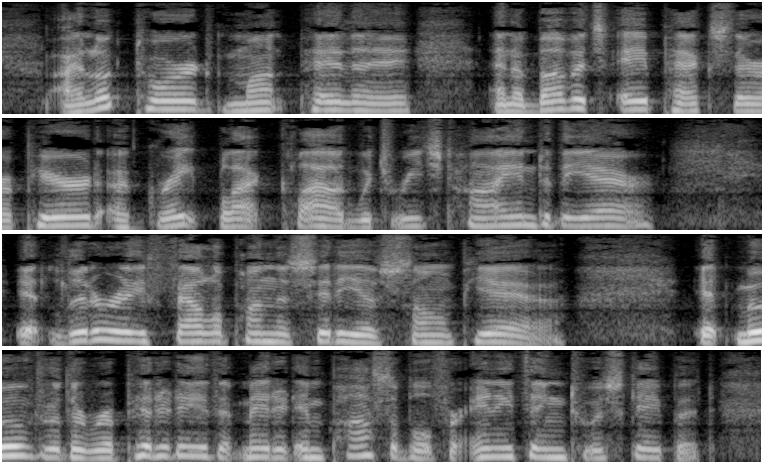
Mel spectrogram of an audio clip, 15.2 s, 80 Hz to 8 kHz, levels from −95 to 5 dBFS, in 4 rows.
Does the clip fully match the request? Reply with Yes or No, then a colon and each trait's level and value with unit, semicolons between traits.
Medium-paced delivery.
Yes: average, 175 wpm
